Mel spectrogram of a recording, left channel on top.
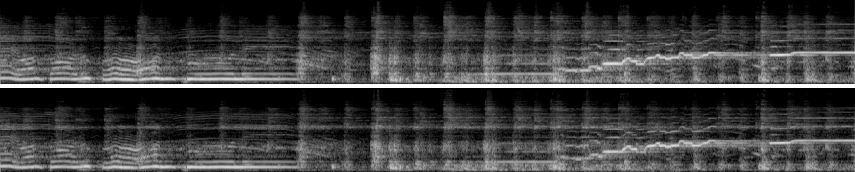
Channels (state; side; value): normal; both; correlation 0.32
